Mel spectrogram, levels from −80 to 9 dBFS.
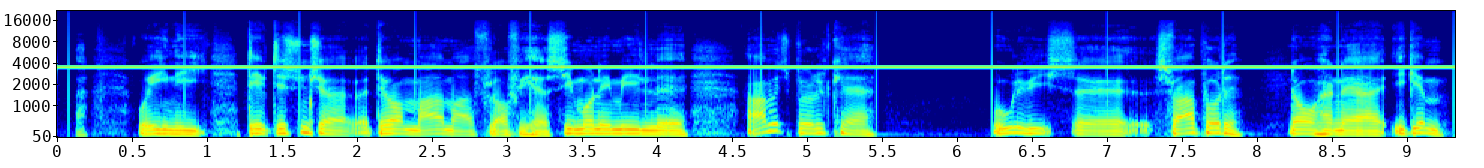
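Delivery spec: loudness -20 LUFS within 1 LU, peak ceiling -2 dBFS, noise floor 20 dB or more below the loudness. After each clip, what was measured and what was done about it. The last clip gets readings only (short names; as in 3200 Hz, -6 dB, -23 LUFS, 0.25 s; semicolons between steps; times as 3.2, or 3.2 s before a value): clicks 13; steady tone 3500 Hz; tone level -27 dBFS; loudness -21.5 LUFS; peak -7.5 dBFS; loudness target -20.0 LUFS
-> de-click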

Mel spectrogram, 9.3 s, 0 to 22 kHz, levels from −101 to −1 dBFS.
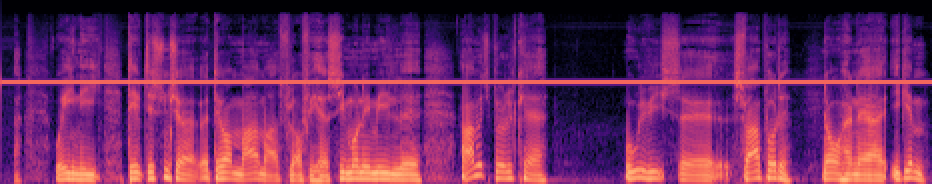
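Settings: clicks 0; steady tone 3500 Hz; tone level -27 dBFS
-> notch 3500 Hz, Q 30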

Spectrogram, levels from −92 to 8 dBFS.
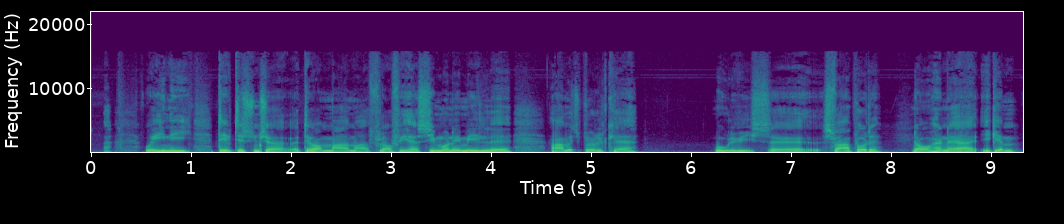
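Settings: steady tone none; loudness -22.5 LUFS; peak -8.5 dBFS; loudness target -20.0 LUFS
-> gain +2.5 dB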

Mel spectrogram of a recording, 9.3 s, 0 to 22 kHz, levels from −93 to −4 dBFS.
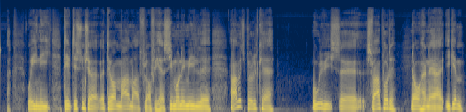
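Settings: loudness -20.0 LUFS; peak -6.0 dBFS; noise floor -60 dBFS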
